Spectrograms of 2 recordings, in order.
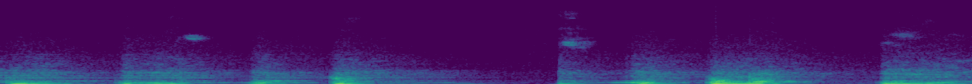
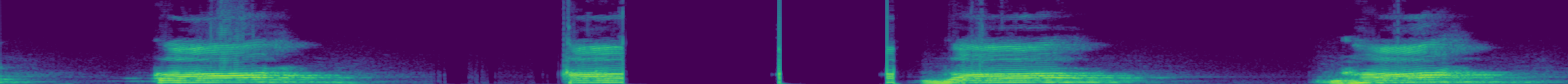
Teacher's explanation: तो आप से पहला वर्ग है क वर्ग, जिसके अंतर्गत क, ख, ग, घ और अंघों को रखा गया है और इन 5 वर्णों का उच्चारण कंठ से होता है। तो क वर्ग का उच्चारण कंठ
